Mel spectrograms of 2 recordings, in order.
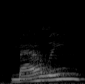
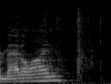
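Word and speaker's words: Mytilene: anything from it so Boone pronounces Mitylene like the old cartoon with the red-haired girl Madeline Madeline Madeline I don't I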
